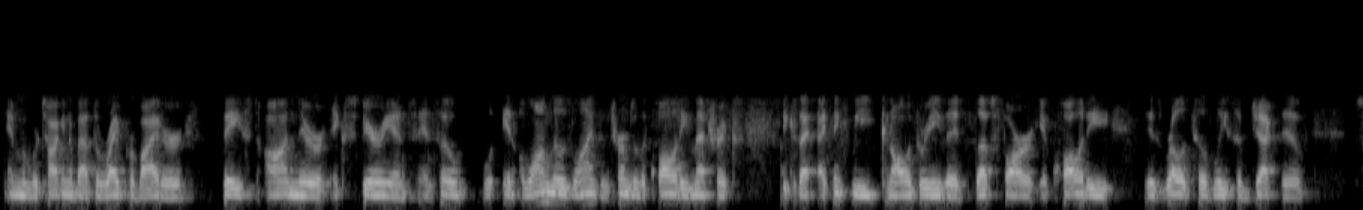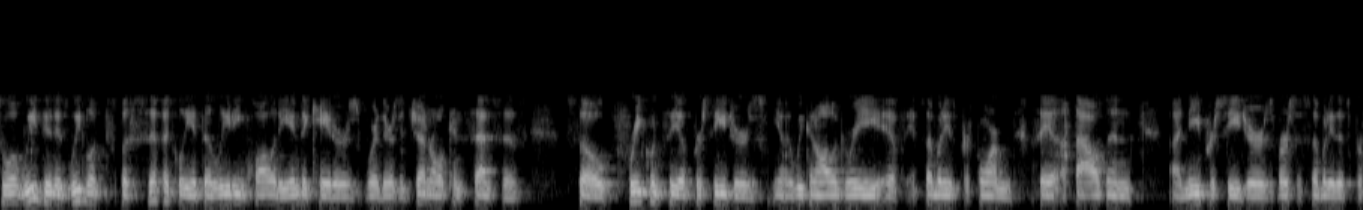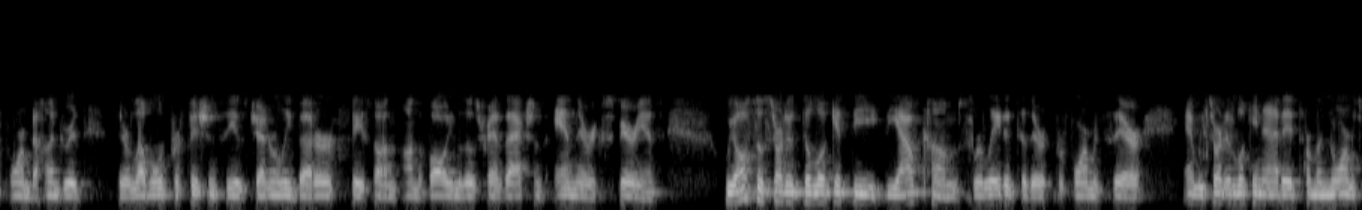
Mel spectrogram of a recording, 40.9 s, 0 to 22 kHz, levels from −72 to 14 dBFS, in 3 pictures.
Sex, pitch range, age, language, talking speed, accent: male, 105-115 Hz, 40-59, English, 185 wpm, American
